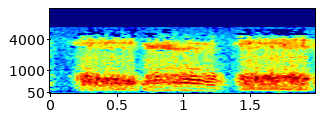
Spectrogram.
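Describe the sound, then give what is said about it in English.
Someone imitates an angry tiger with three long, rough growls, each a sustained raspy rumble with brief pauses between them, fairly loud. “A tiger when you get mad.”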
